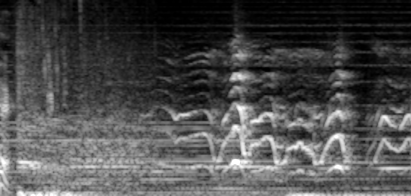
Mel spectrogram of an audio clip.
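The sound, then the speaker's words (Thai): A stray dog howls and whimpers in a series of wavering, rising-and-falling cries, after a brief burst of rumbling noise at the start. “พูดจบฤาษีก็ได้ใช้เวทมนต์เปลี่ยนสลามบจายักษ์ให้กลายเป็นสุนัขเร่ร่อนตามเดิม”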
